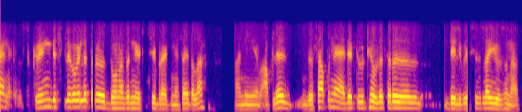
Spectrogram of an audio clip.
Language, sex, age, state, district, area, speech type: Marathi, male, 18-30, Maharashtra, Sangli, urban, conversation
